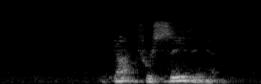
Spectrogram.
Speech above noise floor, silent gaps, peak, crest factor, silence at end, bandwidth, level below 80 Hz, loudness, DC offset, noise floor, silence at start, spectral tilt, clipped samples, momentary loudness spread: 43 dB; none; -12 dBFS; 18 dB; 0.35 s; 7.8 kHz; -64 dBFS; -27 LUFS; under 0.1%; -68 dBFS; 1.15 s; -8 dB/octave; under 0.1%; 13 LU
